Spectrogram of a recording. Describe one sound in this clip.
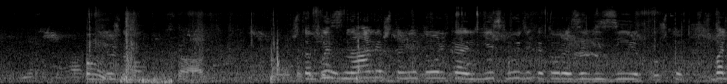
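A man speaks calmly to a group of women nearby.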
